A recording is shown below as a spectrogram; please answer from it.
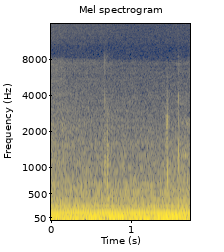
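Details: Lexus LS400 heard from inside the closed cabin: only a faint, steady low rumble, smooth and even with no knocks. A normal, quiet idle.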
